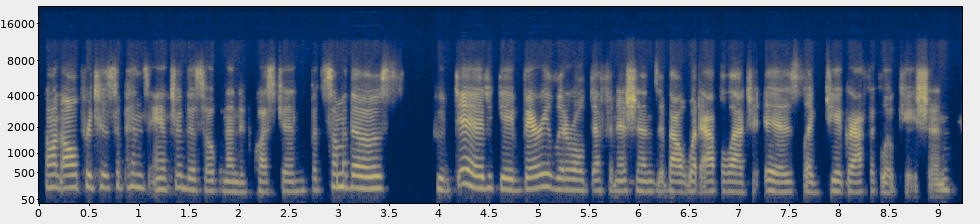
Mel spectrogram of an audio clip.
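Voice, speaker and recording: A woman's voice: fairly low pitch, no echo. Young American woman presenting, dull dry recording. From Pittsburgh area, United States. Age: young adult. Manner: formal, carefully read-out delivery. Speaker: student researcher presenting a study. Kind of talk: scripted academic presentation.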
